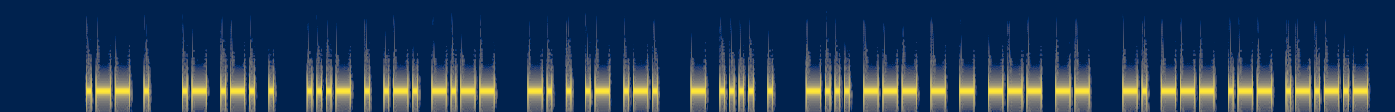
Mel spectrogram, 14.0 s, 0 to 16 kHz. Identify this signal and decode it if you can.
Morse code, heard as a keyed tone, about 25 wpm, 700 Hz. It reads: WE ARE VERY NEAR THE BOTTOM NOW.
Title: Sentences from Top 1000 Words - Review Part 6 - 25wpm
